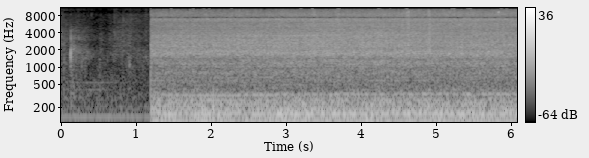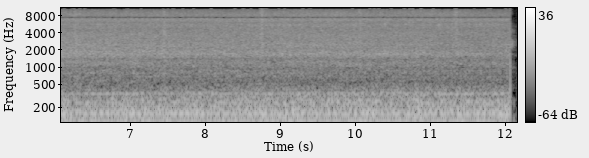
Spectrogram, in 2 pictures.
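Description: Farm tractor engine running steadily, with a strong low rumble. It comes in suddenly about a second in, after a quiet start.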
